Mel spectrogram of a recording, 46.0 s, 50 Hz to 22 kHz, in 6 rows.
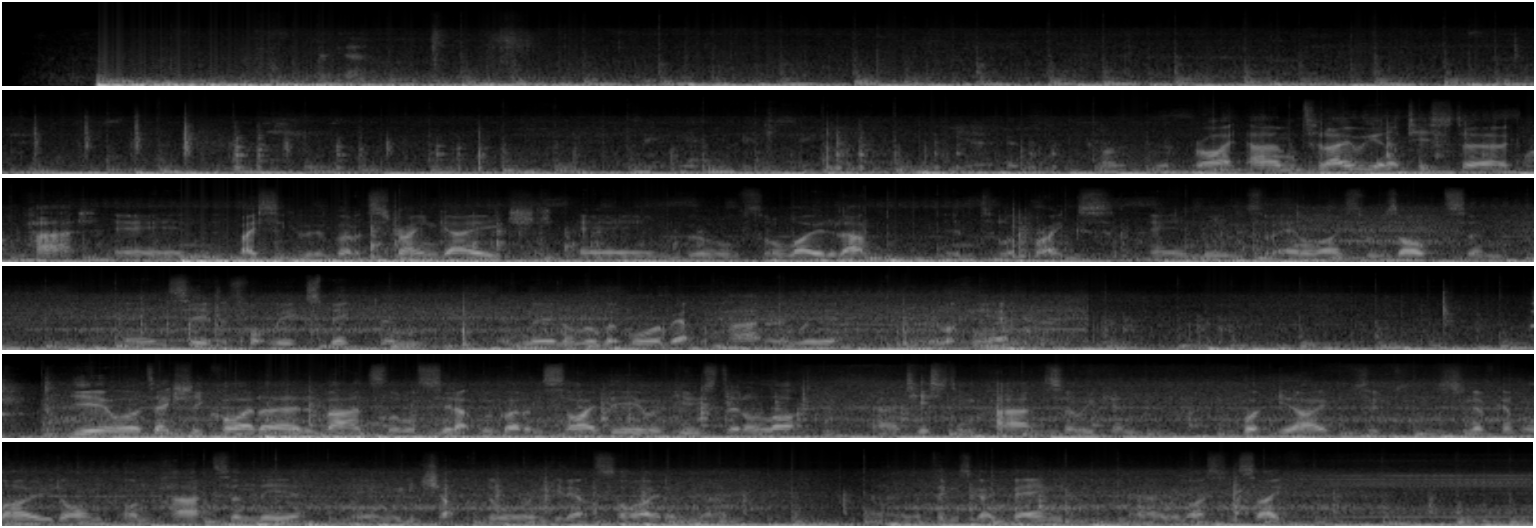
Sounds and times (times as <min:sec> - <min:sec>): Music: 0:00.1 - 0:45.9
Speech: 0:01.6 - 0:02.0, 0:10.8 - 0:22.9, 0:23.6 - 0:28.2, 0:30.9 - 0:42.0, 0:42.6 - 0:44.8.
